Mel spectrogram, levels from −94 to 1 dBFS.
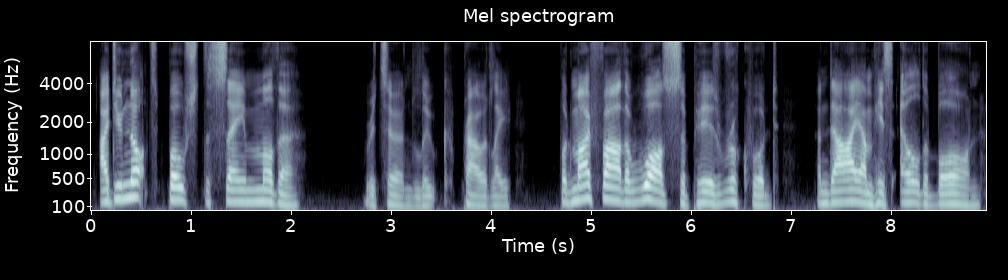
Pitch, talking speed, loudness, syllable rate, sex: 145 Hz, 155 wpm, -19 LUFS, 4.2 syllables/s, male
